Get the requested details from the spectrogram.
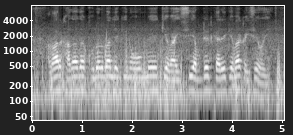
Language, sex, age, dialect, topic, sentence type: Bhojpuri, male, 18-24, Western, banking, question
